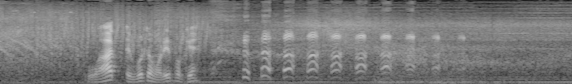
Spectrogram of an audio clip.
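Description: A man laughs loudly and menacingly.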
